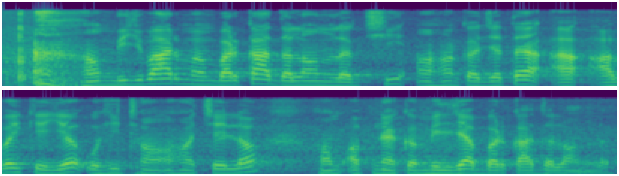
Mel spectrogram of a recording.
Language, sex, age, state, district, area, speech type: Maithili, male, 60+, Bihar, Saharsa, urban, spontaneous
